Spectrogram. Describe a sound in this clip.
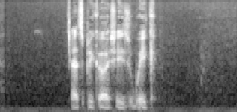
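Another middle-aged man speaks calmly in a low voice.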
